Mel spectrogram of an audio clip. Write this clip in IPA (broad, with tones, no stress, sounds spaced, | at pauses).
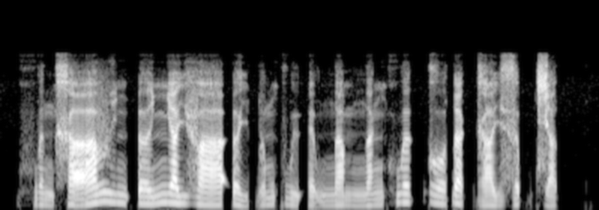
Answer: h w ə˧˩ n x a̰ː˧˥ v i˧ ŋ ʔ əː˨˦ ɲ a˧ j v aː˨˦ ʔ ə˧˩ j ɓ ə˧ m k w ɨ˧˩ ʔ ɛ̰˧˨ w n a˨˩ m n a˨˦ ŋ h w əː˦˥ k̚ ɣ o˨˦ ɗ a˨˩ k̚ ɣ a˨˩ j z ə˦˥ p̚ t͡ɕ a˨˩ t̚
